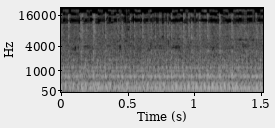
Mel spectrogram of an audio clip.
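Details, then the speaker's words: Husqvarna 130BT leaf blower two-stroke on 50:1 mix with aftermarket carburetor, held at wide open throttle for a couple minutes for a plug check; steady, even high buzz without surging or sputter. Normal full-throttle running. "But it sounds like it's running pretty good."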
